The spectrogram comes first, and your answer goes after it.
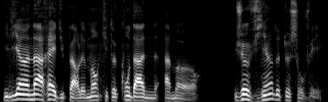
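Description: A man's voice: fairly low pitch, lively intonation, moderate pace, dry recording, clean studio sound, lightly acted. A man reading a story aloud, voicing a tormented, obsessive male priest who pleads and threatens with passion. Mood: intense pleading. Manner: passionate, pleading then menacing.

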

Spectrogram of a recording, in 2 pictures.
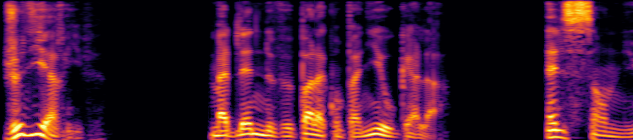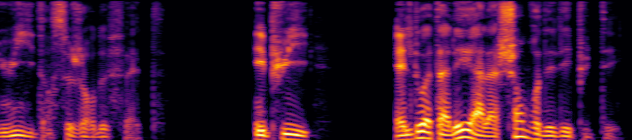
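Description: Expressive male storyteller, low voice. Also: normal speed, pauses often, no echo, clean studio sound. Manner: expressive, dramatic reading. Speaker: narrator. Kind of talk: storybook narration.

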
